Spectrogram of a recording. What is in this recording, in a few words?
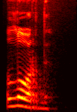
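"лорд", Komi, female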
